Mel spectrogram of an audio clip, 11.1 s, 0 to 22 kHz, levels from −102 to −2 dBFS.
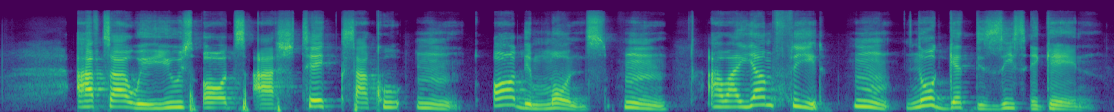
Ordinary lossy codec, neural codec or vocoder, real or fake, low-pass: none; codec, 44.1 kHz, 7.8 kbps, DAC; fake; 14.4 kHz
